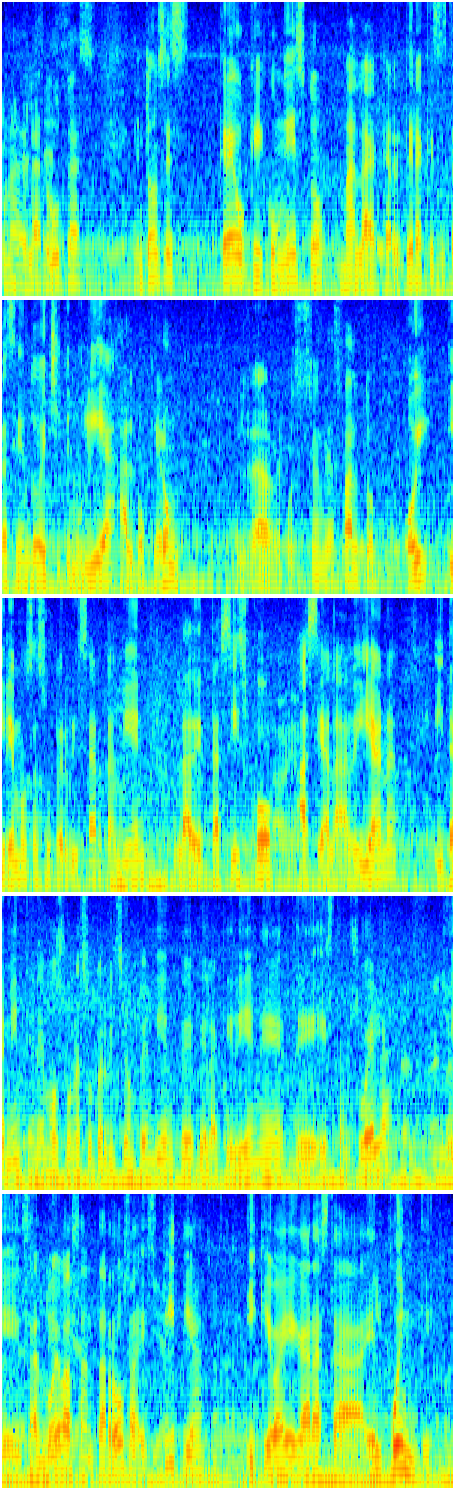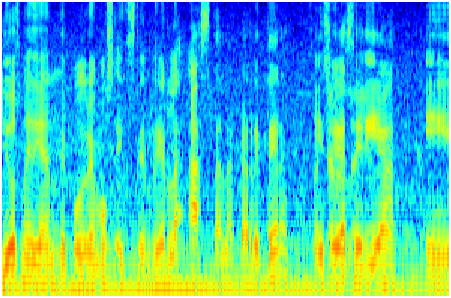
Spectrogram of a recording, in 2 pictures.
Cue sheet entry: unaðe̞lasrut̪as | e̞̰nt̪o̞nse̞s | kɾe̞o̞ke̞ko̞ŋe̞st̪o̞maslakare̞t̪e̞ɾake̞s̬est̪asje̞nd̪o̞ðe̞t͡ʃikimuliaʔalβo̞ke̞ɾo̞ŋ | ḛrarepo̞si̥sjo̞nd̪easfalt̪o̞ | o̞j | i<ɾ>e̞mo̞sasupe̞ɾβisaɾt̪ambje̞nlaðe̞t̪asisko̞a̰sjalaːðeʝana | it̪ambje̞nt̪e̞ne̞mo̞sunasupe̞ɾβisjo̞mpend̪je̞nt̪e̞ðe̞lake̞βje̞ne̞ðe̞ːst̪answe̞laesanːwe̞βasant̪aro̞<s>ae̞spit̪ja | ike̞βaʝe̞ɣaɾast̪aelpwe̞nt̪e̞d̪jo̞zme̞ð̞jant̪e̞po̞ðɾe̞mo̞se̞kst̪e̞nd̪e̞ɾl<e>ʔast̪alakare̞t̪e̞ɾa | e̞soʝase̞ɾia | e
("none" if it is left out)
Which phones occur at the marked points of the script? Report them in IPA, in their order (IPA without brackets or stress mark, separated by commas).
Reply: ɾ, s, a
